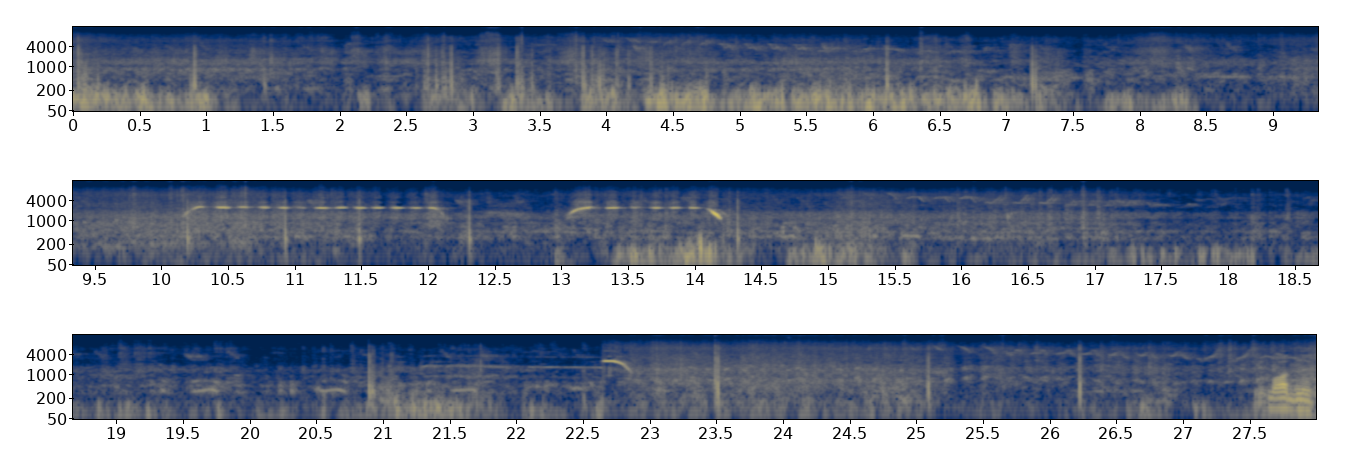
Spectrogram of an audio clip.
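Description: Domestic pigeons' wings flapping and clapping as the flock circles and lands. About ten seconds in, a pulsing whistle is blown for about two seconds, then again more briefly, ending in a downward slide, and a short falling whistle comes later, calling the pigeons down to feed.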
